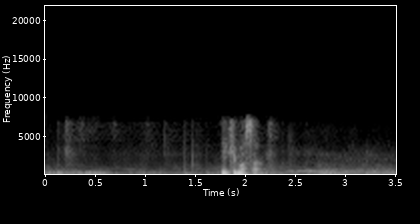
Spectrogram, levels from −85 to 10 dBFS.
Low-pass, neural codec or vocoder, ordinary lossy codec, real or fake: 7.2 kHz; codec, 24 kHz, 0.9 kbps, DualCodec; Opus, 24 kbps; fake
